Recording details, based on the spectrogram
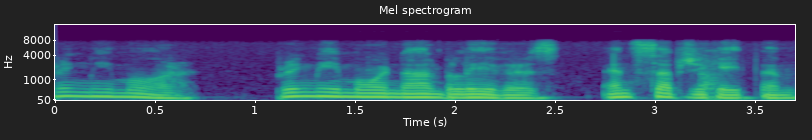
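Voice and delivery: whispering voice. Voicing a character in a game who whispers to a player, whispering. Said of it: "Wave whispers to you and says".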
